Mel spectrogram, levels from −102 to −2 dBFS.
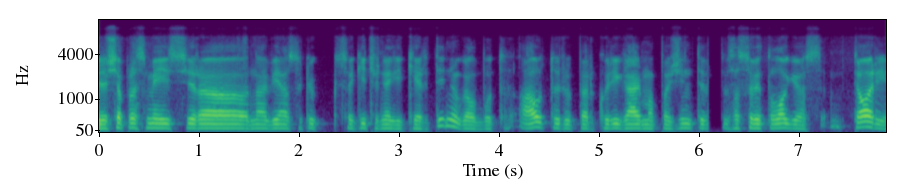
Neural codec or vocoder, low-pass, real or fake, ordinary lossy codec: none; 7.2 kHz; real; Opus, 24 kbps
